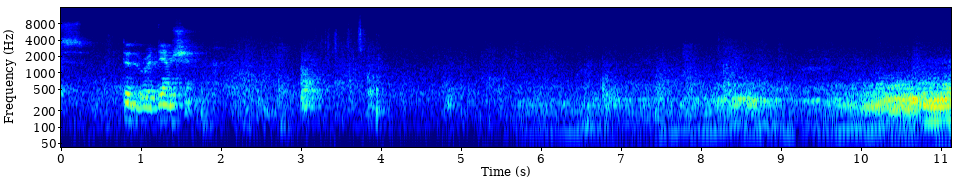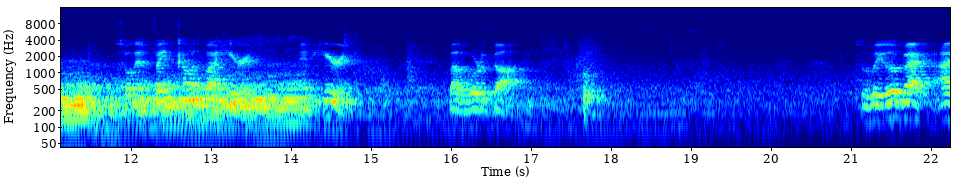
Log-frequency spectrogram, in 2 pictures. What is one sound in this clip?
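An older man speaks calmly and earnestly through a microphone, with pauses.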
